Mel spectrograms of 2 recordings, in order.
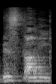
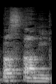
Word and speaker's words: بسطامی: Change ہو جاتے ہیں۔ تو یہ جو بسطام ہے، اصل لفظ جو ہے یہ بسطام ہے، تو کچھ لوگوں نے بستامی کہا، کچھ نے بسطامی کہا، اور کچھ نے شہر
